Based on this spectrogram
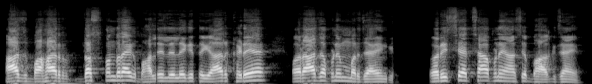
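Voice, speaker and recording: A man voicing a frightened female wild boar in a folk tale, pleading in a low voice. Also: brisk, natural voice.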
